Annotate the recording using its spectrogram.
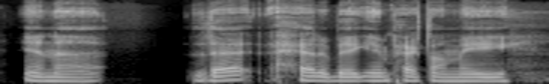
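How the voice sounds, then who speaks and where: With an eastern Kentucky accent, a man speaks at a medium pitch in a dark, mellow tone with monotone, flat intonation. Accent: eastern Kentucky-sounding. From central Kentucky, rural. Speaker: guest in recovery. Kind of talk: personal testimony in interview.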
